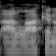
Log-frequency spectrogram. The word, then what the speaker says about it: Adelakun: Okay, we've got the pronunciation as Cannon just puts it out, and it goes to Adelakun on a throw-in.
